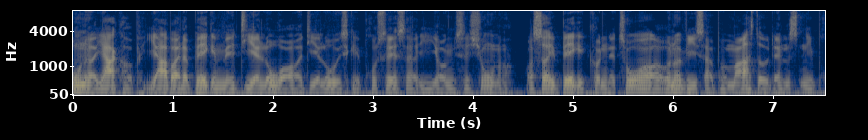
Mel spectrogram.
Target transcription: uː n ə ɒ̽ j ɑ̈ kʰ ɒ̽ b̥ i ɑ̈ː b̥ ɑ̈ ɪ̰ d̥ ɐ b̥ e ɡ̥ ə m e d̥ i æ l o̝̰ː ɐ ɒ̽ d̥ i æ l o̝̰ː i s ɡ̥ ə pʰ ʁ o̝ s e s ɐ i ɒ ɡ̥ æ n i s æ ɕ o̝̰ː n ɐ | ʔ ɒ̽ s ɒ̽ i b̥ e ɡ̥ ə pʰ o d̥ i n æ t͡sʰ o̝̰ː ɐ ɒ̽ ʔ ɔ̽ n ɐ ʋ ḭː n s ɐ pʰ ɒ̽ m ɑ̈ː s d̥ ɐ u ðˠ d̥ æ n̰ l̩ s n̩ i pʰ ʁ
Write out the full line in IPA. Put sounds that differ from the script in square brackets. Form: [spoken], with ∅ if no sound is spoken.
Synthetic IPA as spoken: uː n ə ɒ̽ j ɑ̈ kʰ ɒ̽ b̥ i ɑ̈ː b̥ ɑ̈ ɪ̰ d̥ ɐ b̥ e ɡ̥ ə m e d̥ i æ l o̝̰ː ɐ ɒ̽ d̥ i æ l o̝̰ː i s ɡ̥ ə pʰ ʁ o̝ s e s ɐ i ɒ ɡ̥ æ n i s æ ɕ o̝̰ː n ɐ | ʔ ɒ̽ s ɒ̽ i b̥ e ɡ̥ ə [kʰ] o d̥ i n æ t͡sʰ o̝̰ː ɐ ɒ̽ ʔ ɔ̽ n ɐ ʋ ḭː [∅] s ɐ pʰ ɒ̽ m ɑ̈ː s d̥ ɐ u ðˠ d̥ æ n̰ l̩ s n̩ i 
